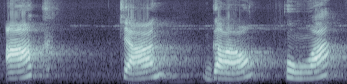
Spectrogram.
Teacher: क्या होता है चंद्र बिंदु चंद्रबिंदु को अनुनासिक कहा जाता है इसका उच्चारण नाक और मुंह दोनों के सहायता से किया जाता है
